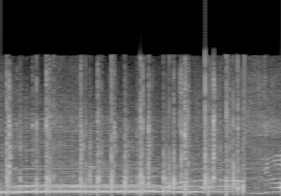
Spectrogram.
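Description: Several men's voices holding one long, rising cheer over clapping. The cheer breaks off shortly before the end.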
